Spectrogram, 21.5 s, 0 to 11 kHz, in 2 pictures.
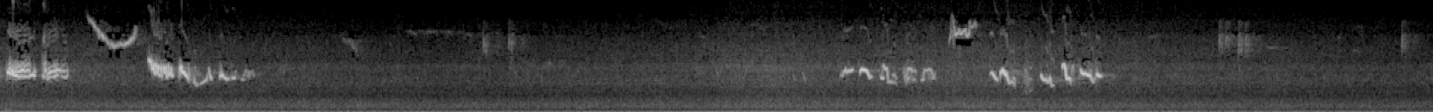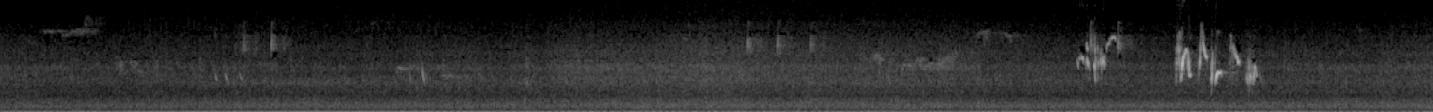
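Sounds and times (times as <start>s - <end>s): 
European robin singing: 0.0s - 4.5s, 5.9s - 14.5s, 16.3s - 20.3s.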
